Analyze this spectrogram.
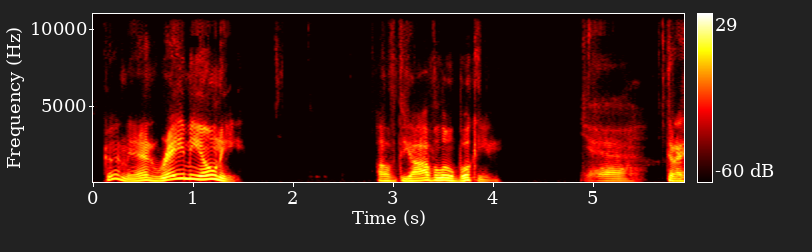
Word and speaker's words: Diavolo: I'm surprised why because lot of people don't say it right they they uh you know they say it as uh diavalo or something like that where it's like it just sounds like Diablo but with a V instead of a b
